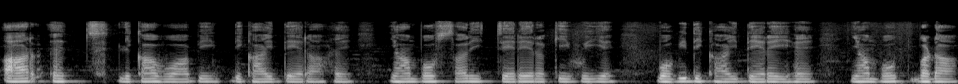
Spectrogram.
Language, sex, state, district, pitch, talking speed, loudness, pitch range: Hindi, male, Rajasthan, Jaipur, 130 Hz, 155 wpm, -22 LUFS, 125-135 Hz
